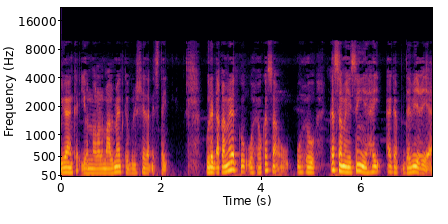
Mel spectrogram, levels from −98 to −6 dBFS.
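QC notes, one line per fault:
Throughout, AAC compression: dull, smeared speech with nothing above 9.8 kHz, likely a low-bitrate AAC-LC encode near 32 kbps cutting bandwidth and coarsening detail.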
